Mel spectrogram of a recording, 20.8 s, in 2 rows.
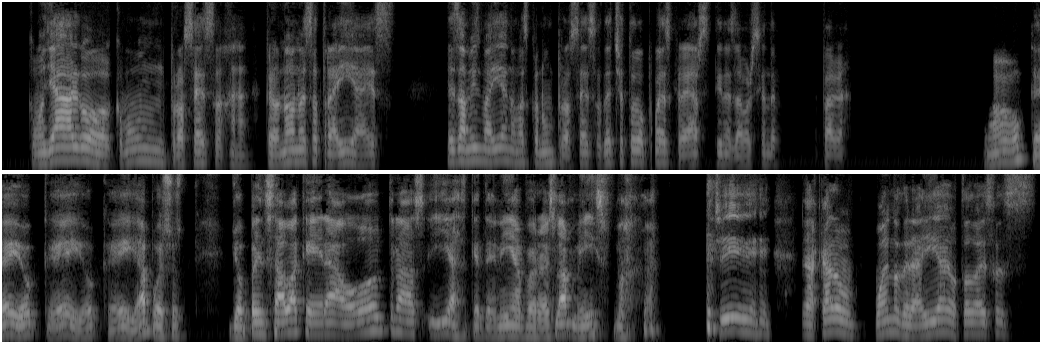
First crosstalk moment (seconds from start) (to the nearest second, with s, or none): none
